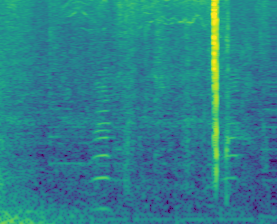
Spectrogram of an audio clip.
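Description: A whoosh transition effect fading out at the start, then quiet outdoor background with a faint short chirp just under a second in and a single sharp click near the end.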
